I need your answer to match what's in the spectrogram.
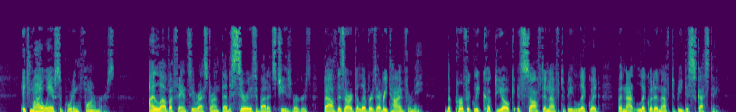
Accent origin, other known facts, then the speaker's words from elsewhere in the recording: Indiana, United States; one of the best burgers on this planet is a Shoops burger from where I grew up in Northwest Indiana.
